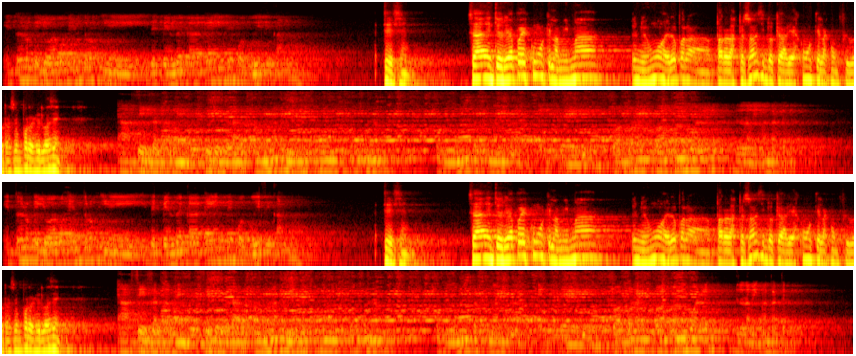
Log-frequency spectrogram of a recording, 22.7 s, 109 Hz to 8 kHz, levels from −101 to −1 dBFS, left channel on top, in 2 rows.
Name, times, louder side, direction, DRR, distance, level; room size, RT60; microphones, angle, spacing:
voice 1, 0.0-4.0 12.9-16.4 17.1-21.8, equal, 65° right, -1 dB, 4.5 m, -43 dB
voice 2, 5.1-5.5 6.2-8.0 8.4-12.2, left 2 dB, 25° left, 15 dB, 0.6 m, -27 dB
sound 1, 13.5-20.7, right 1 dB, 25° right, 1.4 m, -46 dB
26.5 x 20.0 x 9.7 m, 2.7 s
head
